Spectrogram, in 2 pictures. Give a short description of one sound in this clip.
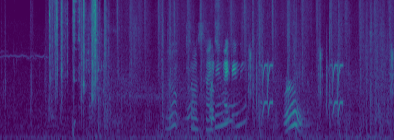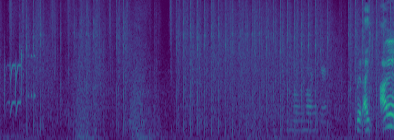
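Quick footsteps run through dry grass and over gravel.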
